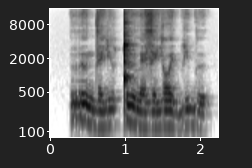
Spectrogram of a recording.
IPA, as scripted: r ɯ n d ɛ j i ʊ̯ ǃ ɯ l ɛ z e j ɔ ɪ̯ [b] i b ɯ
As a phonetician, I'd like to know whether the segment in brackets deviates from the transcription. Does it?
no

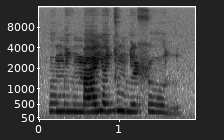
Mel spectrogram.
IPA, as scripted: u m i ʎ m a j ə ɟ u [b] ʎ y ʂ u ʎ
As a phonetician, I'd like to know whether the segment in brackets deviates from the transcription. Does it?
yes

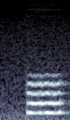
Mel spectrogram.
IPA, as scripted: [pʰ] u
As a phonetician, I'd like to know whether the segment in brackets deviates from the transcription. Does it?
yes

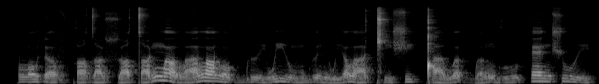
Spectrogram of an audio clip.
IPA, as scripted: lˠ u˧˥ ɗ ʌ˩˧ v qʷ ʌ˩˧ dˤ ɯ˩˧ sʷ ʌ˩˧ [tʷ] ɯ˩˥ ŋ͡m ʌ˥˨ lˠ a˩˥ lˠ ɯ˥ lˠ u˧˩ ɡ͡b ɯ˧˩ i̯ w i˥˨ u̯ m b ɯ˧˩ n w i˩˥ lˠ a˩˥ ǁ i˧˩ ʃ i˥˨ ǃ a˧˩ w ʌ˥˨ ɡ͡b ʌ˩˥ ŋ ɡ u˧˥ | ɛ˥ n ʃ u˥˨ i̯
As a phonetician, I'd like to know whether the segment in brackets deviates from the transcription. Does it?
yes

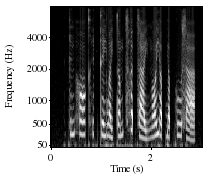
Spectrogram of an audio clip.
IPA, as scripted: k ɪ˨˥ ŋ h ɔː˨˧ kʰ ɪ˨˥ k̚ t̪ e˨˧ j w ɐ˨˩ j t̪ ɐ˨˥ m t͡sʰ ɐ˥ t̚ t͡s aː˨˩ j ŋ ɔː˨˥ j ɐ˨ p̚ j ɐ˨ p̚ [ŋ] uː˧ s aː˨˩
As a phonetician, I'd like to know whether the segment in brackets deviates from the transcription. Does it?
yes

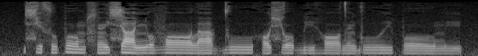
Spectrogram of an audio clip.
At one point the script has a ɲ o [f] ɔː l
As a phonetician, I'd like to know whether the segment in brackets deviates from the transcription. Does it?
yes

